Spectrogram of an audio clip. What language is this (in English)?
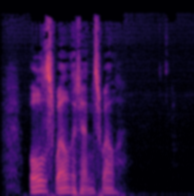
English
